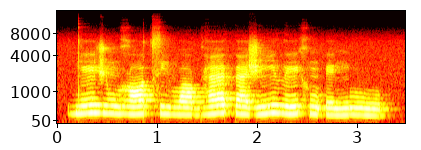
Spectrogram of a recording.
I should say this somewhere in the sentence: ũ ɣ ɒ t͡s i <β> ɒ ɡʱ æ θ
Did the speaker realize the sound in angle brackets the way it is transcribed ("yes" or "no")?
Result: yes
